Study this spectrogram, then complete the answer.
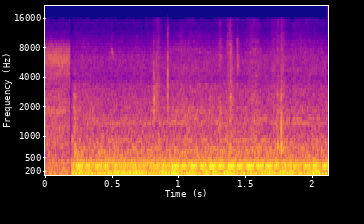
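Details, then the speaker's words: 2004 Jaguar S-Type petrol V6 started after injector electrical, compression and leak checks: settles into a low, uneven stumbling idle; misfire persists, previously coded for cylinder 3. "all that work and we still got a misfire you can definitely hear it so what is going on"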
